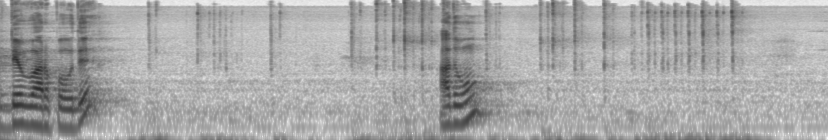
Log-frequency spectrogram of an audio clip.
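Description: Typing on a computer keyboard: irregular key clicks, with a quick run of keystrokes about six to seven seconds in.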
